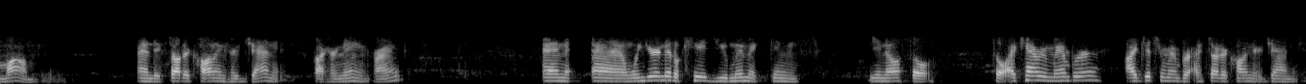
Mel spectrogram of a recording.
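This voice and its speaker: A man's voice: on the high side, no room sound. A man on a prison phone call, reflecting on his life in an earnest, conversational storytelling way. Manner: earnest, conversational, often tagging with "you know" and "right". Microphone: telephone handset. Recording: tinny narrow phone line.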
